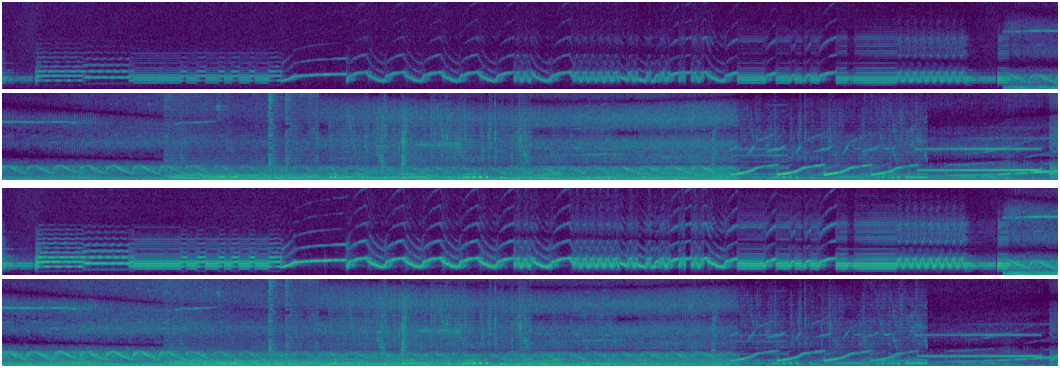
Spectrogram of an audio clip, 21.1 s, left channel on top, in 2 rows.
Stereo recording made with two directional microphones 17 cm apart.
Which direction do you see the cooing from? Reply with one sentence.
You can hear the cooing in the centre.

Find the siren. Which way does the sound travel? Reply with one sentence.
You can hear the siren move from right to left.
